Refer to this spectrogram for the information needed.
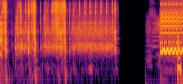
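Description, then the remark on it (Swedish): A busy mechanical rattling and whirring runs for a couple of seconds, then stops; after a short silence, a loud telephone ring bursts in with a bright, pulsing electronic trill. “Alltså, nu ringer han säkert igen, men idag fick han ju ett brev.”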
